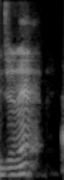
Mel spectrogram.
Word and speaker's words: Gennett: You like Jeanette or Gennett? – I mean, there's only one right way, so I like the right way. – Is it definitely Jeanette? – Yes, it's definitely Jeanette.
